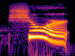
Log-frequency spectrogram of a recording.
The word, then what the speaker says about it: sure: Sure and sugar are the only two words in the English language that begin with S-U and are pronounced sh.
